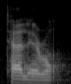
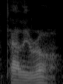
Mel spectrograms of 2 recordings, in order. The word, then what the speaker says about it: Talleyrand: Philippe Talleyrand. Talleyrand. Yeah, the D silent.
